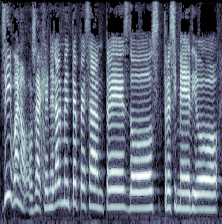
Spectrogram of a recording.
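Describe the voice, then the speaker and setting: Therapist guest, middle-aged woman, expressive, slightly high voice. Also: slow, clear, resonant tone. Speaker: psychotherapist guest. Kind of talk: casual interview chat.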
